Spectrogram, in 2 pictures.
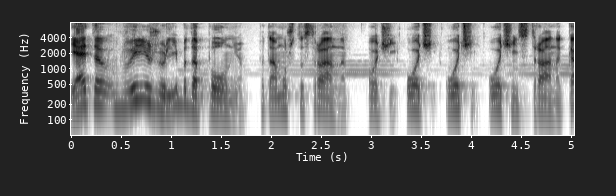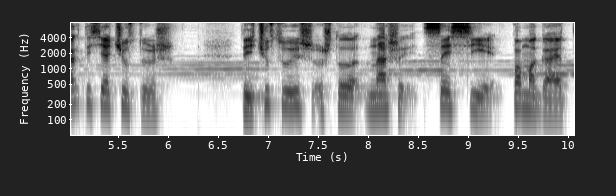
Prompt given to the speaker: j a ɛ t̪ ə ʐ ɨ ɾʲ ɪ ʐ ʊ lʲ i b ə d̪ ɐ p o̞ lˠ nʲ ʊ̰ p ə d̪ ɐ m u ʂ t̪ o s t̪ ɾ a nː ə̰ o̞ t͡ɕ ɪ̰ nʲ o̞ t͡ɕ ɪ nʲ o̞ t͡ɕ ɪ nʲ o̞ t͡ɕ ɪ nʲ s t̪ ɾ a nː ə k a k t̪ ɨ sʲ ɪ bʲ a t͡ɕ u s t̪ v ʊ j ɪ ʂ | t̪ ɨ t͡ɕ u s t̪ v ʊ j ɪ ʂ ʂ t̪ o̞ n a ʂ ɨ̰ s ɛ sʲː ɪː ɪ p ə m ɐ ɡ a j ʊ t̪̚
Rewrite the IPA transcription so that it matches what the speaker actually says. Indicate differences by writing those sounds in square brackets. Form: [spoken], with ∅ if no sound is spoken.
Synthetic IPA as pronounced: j a ɛ t̪ ə [v] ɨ ɾʲ ɪ ʐ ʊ lʲ i b ə d̪ ɐ p o̞ lˠ nʲ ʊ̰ p ə [t̪] ɐ m u ʂ t̪ o s t̪ ɾ a nː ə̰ o̞ t͡ɕ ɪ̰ nʲ o̞ t͡ɕ ɪ nʲ o̞ t͡ɕ ɪ nʲ o̞ t͡ɕ ɪ nʲ s t̪ ɾ a nː ə k a k t̪ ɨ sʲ ɪ bʲ a t͡ɕ u s t̪ v ʊ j ɪ ʂ | t̪ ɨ t͡ɕ u s t̪ v ʊ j ɪ ʂ ʂ t̪ o̞ n a ʂ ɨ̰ s ɛ sʲː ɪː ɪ p ə m ɐ ɡ a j ʊ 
